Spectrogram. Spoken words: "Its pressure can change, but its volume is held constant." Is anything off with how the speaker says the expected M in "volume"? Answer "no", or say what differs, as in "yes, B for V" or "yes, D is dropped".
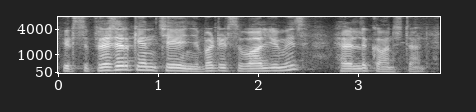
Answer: no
